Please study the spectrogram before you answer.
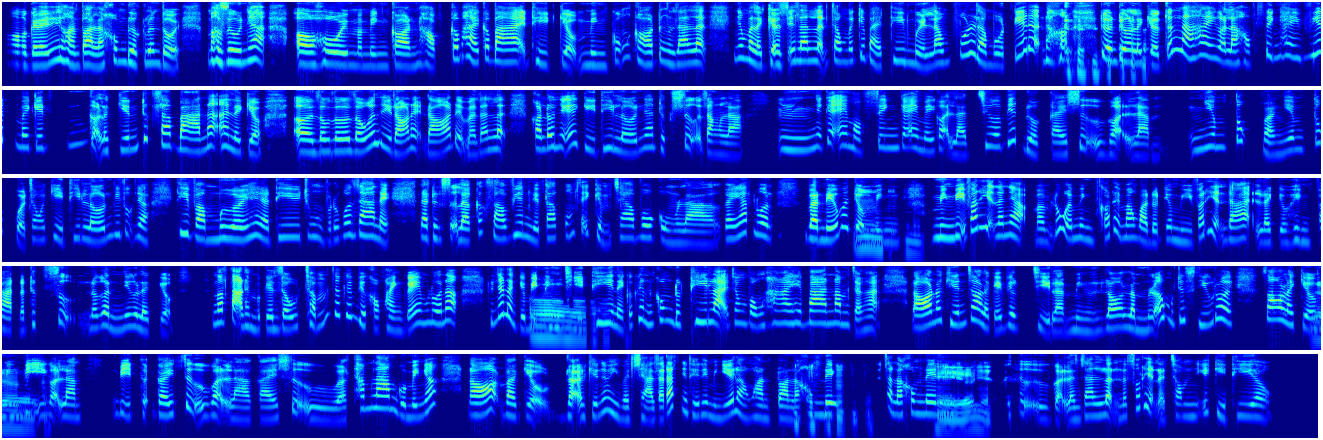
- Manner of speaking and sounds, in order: laughing while speaking: "Mặc"; laughing while speaking: "kiểu"; laugh; laughing while speaking: "Đó"; laugh; unintelligible speech
- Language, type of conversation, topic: Vietnamese, podcast, Bạn thấy các kỳ thi có phản ánh năng lực thật của học sinh không?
